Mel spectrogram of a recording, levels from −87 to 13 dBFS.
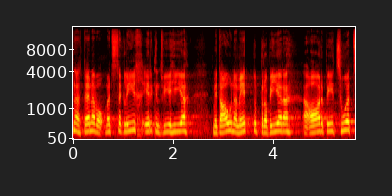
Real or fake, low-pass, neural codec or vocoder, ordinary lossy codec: real; 14.4 kHz; none; none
